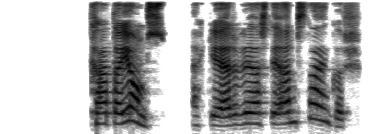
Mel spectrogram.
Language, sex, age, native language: Icelandic, female, 50-59, Icelandic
